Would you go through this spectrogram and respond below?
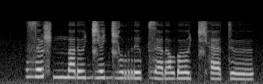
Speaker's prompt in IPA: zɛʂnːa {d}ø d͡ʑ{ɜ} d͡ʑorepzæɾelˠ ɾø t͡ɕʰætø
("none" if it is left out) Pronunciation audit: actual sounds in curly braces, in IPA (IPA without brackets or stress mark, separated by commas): ɾ, ɛ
